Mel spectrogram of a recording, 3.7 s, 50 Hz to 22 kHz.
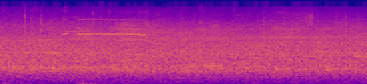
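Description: Home arena crowd in the WWE 2K20 wrestling video game, a continuous wash of cheering and crowd noise holding steady at a fairly loud level throughout.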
